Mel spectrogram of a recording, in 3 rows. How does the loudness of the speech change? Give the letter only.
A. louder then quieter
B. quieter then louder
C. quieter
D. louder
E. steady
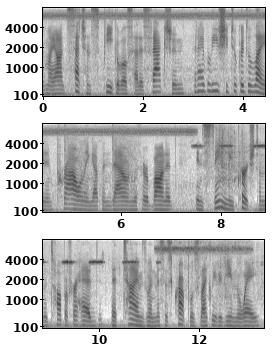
E.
